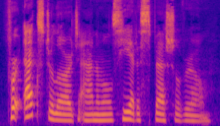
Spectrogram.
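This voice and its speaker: A woman's voice: sits low, expressive, moderate pace. A woman reading a picture book for a library storytime, explaining and asking questions as if to young children.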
